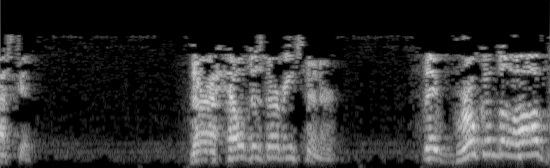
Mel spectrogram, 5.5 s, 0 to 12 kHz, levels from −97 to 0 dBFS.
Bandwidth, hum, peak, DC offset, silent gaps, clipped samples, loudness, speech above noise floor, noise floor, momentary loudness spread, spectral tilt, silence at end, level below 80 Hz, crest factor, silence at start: 6 kHz; none; -4 dBFS; under 0.1%; none; under 0.1%; -22 LUFS; 47 dB; -70 dBFS; 12 LU; -4.5 dB/octave; 0 s; -88 dBFS; 20 dB; 0 s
